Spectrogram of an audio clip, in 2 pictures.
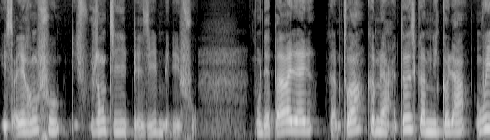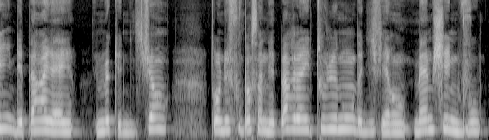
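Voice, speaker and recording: Calm, patient female guide to a hidden world, fairly high voice, read by a woman in her own voice. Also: moderate pace, close to an everyday voice. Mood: patient explaining.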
